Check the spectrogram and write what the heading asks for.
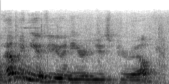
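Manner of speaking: ordinary talk, nothing marked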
